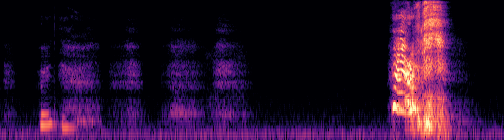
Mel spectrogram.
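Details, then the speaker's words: Adult self-induced sneezing fit (with chinkini, too much used): a few quiet breathy sounds lead into one loud, explosive, spraying sneeze; intense, messy fit leaving the sneezer lightheaded; ordinary sneeze. "This might be the most intense fit I've ever had. I'm just... Stop. I can't get him to stop."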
